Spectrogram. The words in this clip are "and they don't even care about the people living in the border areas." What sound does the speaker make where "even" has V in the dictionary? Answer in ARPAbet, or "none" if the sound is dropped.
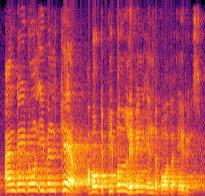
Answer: V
